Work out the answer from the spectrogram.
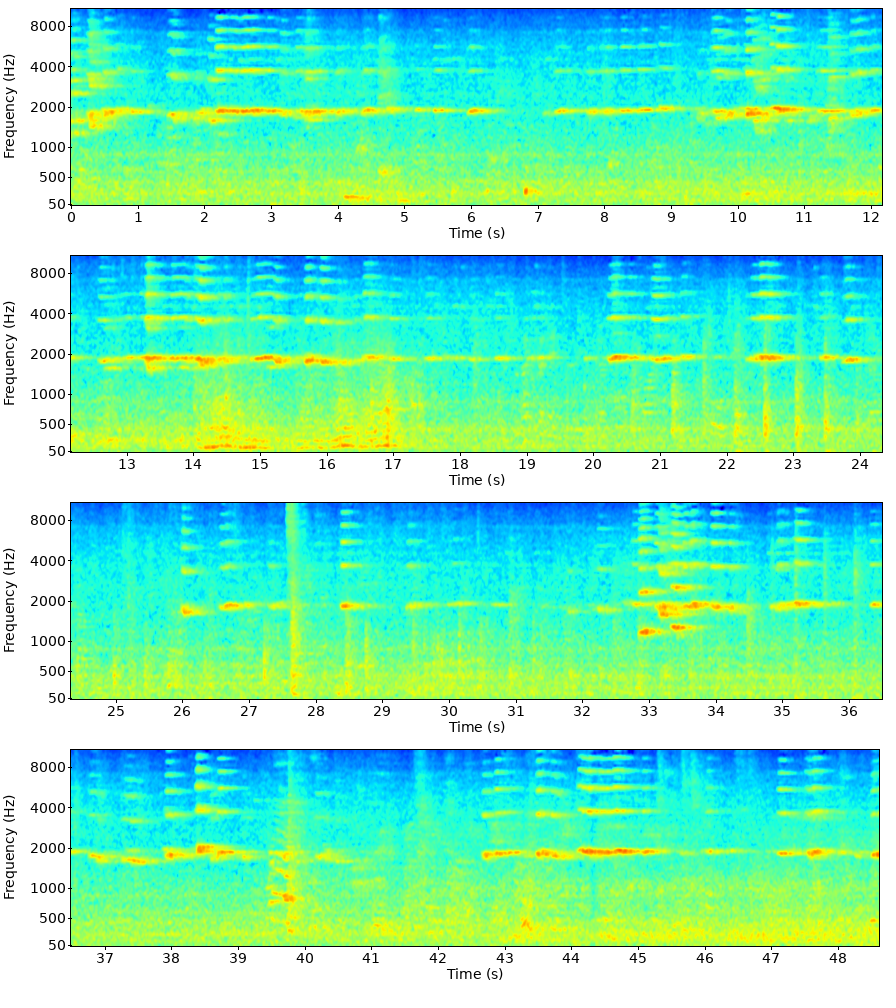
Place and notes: wien iii. - wien-mitte s-bahn rolltreppe
wien-mitte s-bahn rolltreppe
